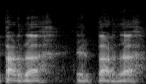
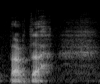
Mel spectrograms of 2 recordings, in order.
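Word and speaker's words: purdah: En este caso concreto, quiero pronunciarlo bien, el parda, porque los ingleses lo escriben con U, pero quieren indicar una A breve con esa U, el parda, que es una palabra persa, el parda, que ha pasado al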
